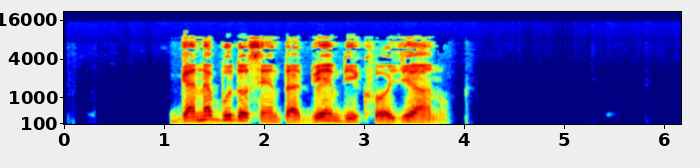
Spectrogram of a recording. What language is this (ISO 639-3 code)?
phl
